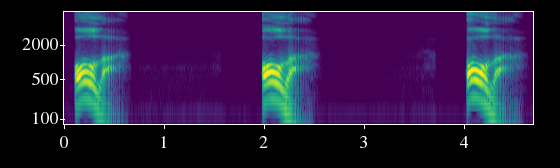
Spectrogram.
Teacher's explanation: In Spanish, the H is absolutely always silent, so it's hola, not H-ola.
